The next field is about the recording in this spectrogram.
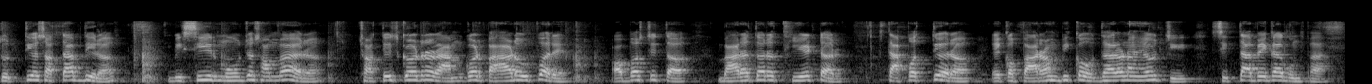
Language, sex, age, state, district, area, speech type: Odia, male, 18-30, Odisha, Cuttack, urban, read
